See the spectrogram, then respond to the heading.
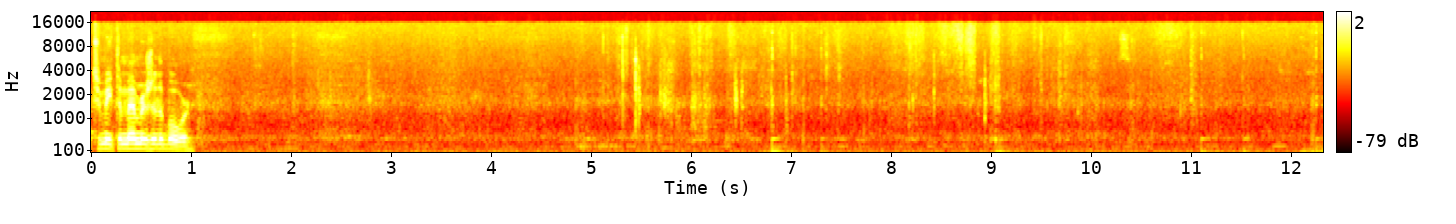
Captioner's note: group noise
